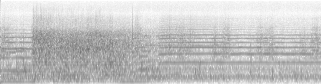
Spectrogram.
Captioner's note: gunfire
